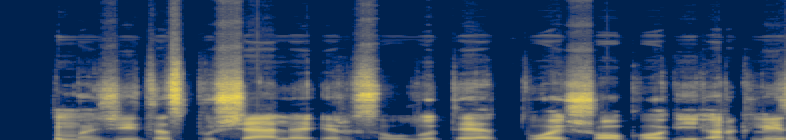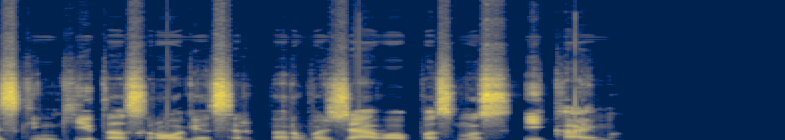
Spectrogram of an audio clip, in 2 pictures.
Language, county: Lithuanian, Utena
